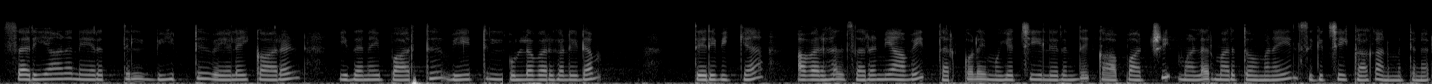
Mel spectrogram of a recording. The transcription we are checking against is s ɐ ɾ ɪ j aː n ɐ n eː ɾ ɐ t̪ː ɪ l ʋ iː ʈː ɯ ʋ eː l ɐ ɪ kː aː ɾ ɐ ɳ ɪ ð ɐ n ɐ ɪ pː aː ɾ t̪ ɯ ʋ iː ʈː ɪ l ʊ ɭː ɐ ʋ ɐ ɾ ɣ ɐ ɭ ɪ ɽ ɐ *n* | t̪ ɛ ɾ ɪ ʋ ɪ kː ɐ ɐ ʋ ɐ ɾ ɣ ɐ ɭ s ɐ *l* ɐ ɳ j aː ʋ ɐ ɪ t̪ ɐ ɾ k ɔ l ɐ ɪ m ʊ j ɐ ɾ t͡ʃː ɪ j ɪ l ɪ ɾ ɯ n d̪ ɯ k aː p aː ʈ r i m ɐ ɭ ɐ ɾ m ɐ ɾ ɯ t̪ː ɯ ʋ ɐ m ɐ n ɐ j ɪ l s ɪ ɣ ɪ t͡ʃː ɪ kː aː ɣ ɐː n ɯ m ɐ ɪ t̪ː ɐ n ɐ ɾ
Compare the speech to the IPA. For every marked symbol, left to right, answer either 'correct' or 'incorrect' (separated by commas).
incorrect, incorrect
